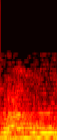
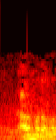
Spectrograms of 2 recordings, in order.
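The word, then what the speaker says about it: عمرًا: لا عمرا مفعول به الواو هذه تكتب ولا ينطق بها. لماذا تكتب يا جماعة؟ للفرق بين عمر وعمر. ولهذا إذا كانت عمرا منصوبة ها؟ لا تكتب الواو لأن التنوين فرق.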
